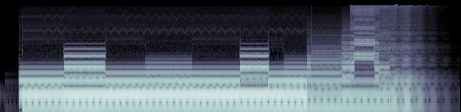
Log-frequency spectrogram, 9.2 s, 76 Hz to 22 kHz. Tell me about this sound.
Yamaha PSS-370 - Sounds Row 3 - 13
Recordings of a Yamaha PSS-370 keyboard with built-in FM-synthesizer
FM-synthesizer, Keyboard, PSS-370, Yamaha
